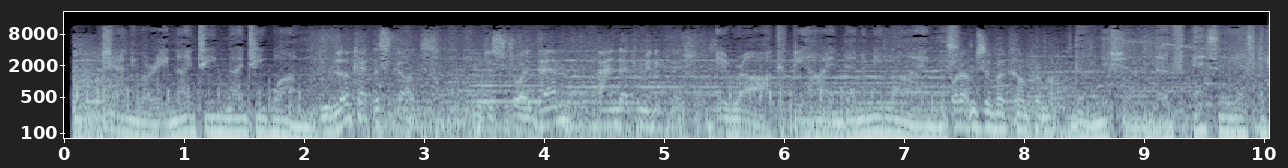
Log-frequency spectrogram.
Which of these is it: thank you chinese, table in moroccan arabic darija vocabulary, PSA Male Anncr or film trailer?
film trailer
